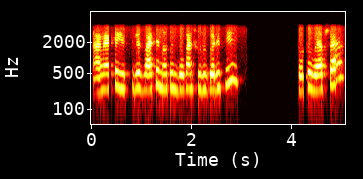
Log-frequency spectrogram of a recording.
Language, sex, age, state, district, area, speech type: Bengali, female, 45-60, West Bengal, Darjeeling, rural, conversation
